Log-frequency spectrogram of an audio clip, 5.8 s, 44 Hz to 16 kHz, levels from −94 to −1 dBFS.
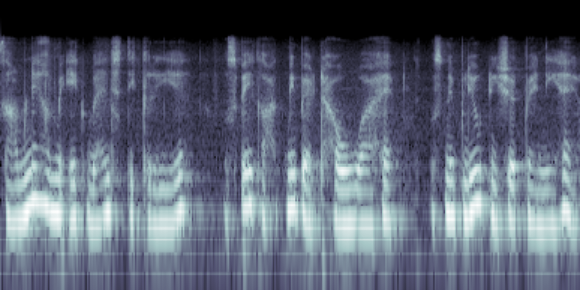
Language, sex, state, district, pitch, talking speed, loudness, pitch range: Hindi, female, Delhi, New Delhi, 195 Hz, 195 wpm, -17 LUFS, 180-220 Hz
